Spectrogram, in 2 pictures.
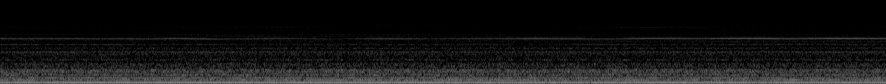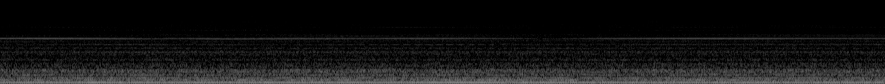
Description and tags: External SCSI storage enclosure noise-drone
Hard-Disk-Drive, Noise, Loopable, Drone, Computer, HDD, Retrocomputing, Disk-Drive, Old, Computer-Fan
